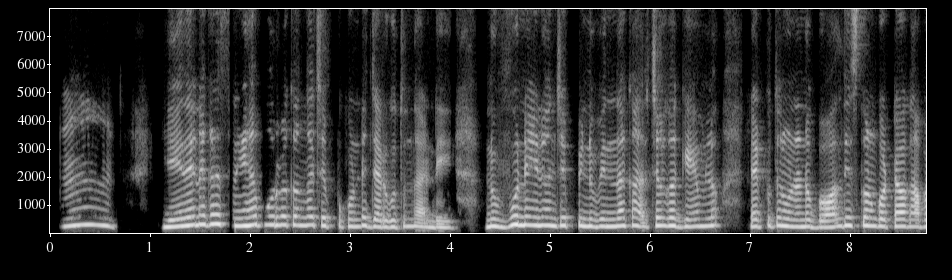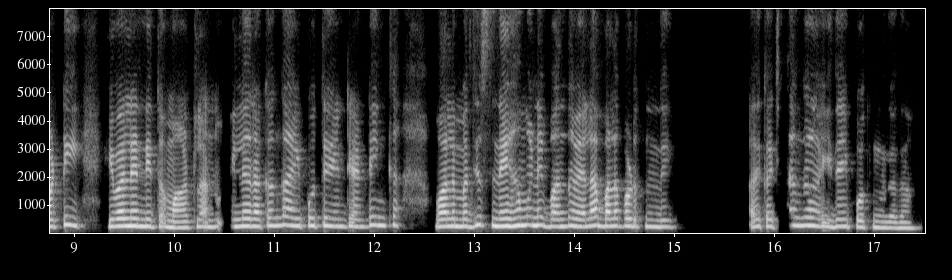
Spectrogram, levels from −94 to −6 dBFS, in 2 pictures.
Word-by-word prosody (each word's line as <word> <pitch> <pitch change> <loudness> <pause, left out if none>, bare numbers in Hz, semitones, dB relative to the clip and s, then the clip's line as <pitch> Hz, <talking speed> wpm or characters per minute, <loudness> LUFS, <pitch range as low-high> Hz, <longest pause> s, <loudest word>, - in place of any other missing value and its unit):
హ్మ్. 295 +1 -1 0.7
ఏదైనా 290 +5 +4
కానీ 335 0 +4
స్నేహపూర్వకంగా 300 +2 +1
చెప్పుకుంటే 275 -1 -2
జరుగుతుందా 230 +2 -1
అండి, 220 0 -1 0.5
నువ్వు 255 +3 +2
నేను 290 -1 +2
అని 275 0 0
చెప్పి 285 0 -2
నువ్వు 250 0 0
ఇందాక 270 +3 +1
అరిచావుగా 280 0 +2
గేమ్‌లో. 260 +3 0 0.3
లేకపోతే 250 +3 -1
నువ్వు 255 -2 +2
నన్ను 240 0 +1
బాల్ 225 +3 +3
తీసుకొని 280 -1 +2
కొట్టావు 250 0 +3
కాబట్టి 250 +6 0 0.4
ఇవాళ 265 +1 +5
నేను 260 -1 +4
నీతో 245 - -2
మాట్లాడను, 215 +2 -3
ఇలా 260 +1 +2
రకంగా 275 +3 -1
అయిపోతే 275 +1 -2
ఏంటి 255 +1 -2
అంటే 245 +5 -5
ఇంకా 285 +1 -6 0.4
వాళ్ళ 250 +1 +4
మధ్య 255 +5 -1
స్నేహం 265 +1 +4
అనే 285 0 +1
బంధం 250 +2 0
ఎలా 275 +2 +3
బలపడుతుంది? 250 -3 -2 0.8
అది 245 - -2
ఖచ్చితంగా 280 +3 -2 0.2
ఇదైయిపోతుంది 230 -3 -3
గదా! 195 0 -4
265 Hz, 145 wpm, -22 LUFS, 245-285 Hz, 0.8 s, ఇవాళ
